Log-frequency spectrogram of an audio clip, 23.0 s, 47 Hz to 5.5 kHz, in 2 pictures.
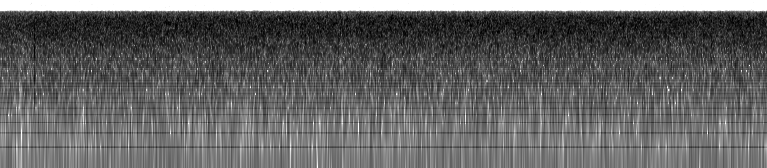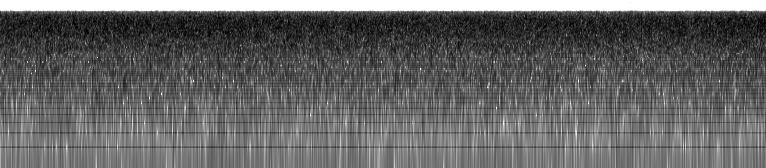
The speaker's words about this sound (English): Okay, I stopped at 45 seconds. Going to turn off the power on the white noise.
